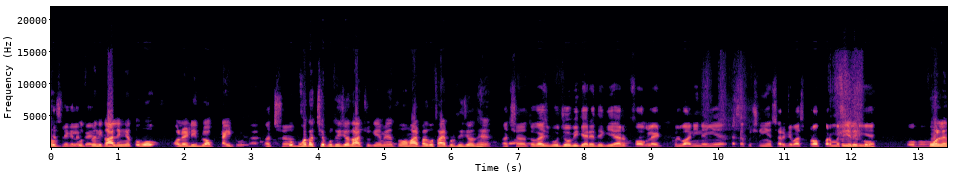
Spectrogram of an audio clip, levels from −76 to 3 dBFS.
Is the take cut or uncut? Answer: uncut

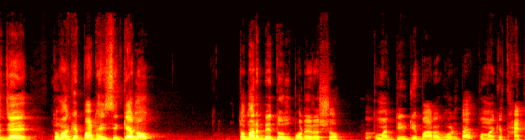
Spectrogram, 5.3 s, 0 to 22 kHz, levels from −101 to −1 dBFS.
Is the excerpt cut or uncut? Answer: cut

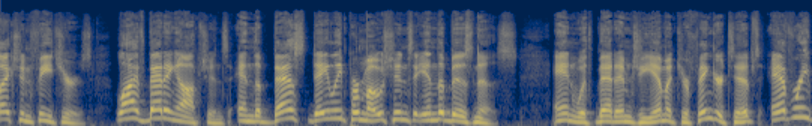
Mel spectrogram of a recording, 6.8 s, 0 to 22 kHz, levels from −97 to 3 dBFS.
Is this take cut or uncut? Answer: uncut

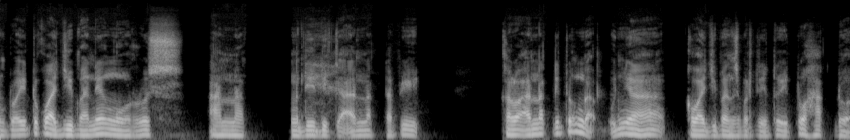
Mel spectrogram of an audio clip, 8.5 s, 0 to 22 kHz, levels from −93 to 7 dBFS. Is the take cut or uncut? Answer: uncut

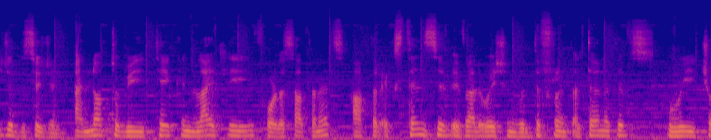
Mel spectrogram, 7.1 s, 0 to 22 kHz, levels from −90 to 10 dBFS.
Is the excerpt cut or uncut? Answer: uncut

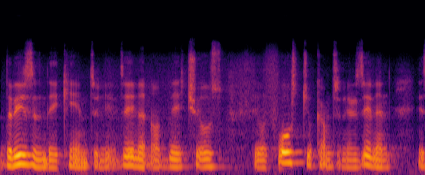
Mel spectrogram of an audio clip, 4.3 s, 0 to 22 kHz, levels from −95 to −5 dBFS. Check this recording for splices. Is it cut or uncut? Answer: uncut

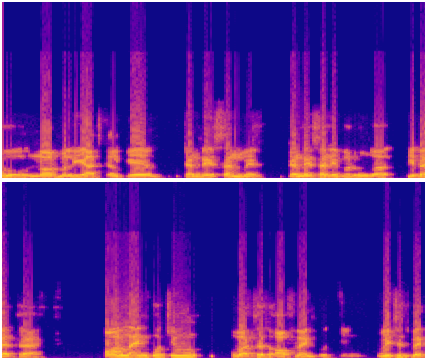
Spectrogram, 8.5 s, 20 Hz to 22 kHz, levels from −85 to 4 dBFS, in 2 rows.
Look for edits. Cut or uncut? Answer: uncut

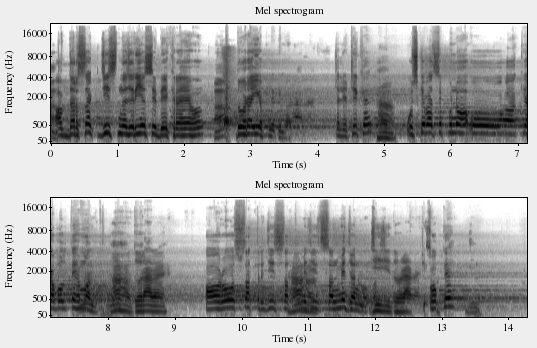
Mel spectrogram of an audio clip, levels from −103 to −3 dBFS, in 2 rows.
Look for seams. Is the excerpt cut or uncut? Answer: cut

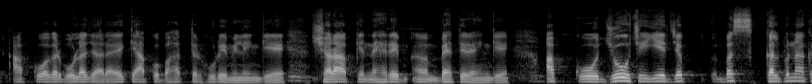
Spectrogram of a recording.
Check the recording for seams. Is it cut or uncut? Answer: uncut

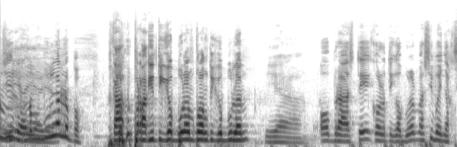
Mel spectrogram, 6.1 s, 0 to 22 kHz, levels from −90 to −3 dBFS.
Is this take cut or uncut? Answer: cut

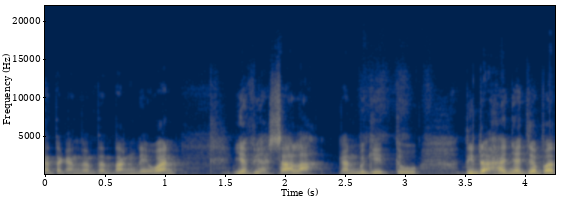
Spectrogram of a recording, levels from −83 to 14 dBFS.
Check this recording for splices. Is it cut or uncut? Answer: uncut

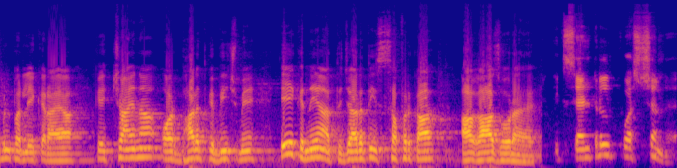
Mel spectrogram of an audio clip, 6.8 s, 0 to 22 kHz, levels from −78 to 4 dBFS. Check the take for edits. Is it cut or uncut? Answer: cut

